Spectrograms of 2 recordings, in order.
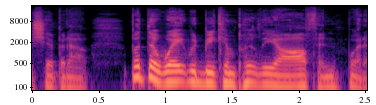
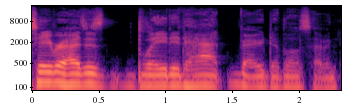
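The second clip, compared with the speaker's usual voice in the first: normal talking voice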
